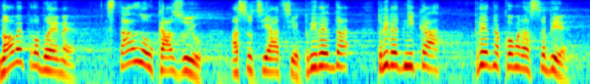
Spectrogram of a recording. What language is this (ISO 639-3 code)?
srp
